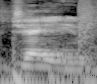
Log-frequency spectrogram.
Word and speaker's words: James: And we have James Renner. I'm saying James, that's an Estonian pronunciation. It's James, of course.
